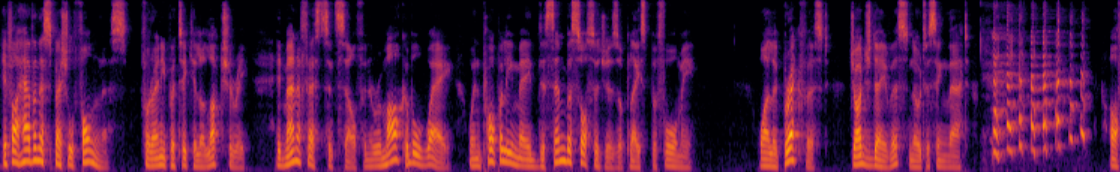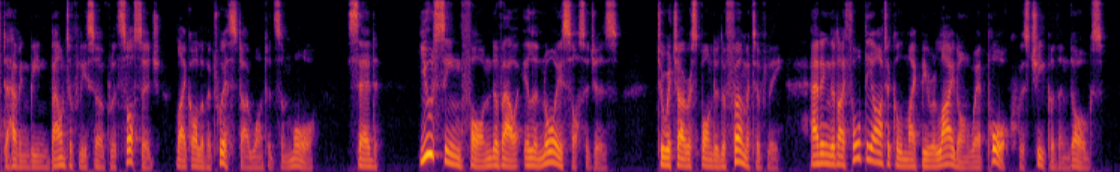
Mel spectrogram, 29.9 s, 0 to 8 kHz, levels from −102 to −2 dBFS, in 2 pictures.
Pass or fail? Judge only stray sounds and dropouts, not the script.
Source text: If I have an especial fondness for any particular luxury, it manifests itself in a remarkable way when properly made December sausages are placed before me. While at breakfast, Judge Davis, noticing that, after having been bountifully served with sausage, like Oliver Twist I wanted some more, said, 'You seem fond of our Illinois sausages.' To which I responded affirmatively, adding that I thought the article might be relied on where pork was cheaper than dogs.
fail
